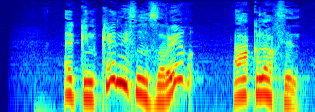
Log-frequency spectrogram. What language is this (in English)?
Kabyle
